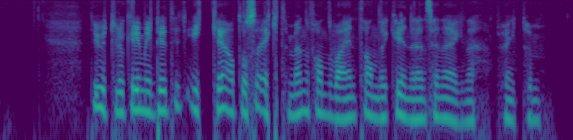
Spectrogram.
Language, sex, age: Norwegian, male, 32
